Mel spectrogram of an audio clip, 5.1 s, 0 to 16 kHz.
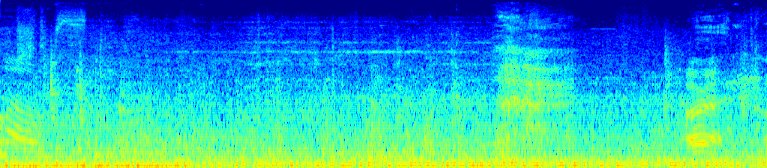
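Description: Train rumbling in the Red Dead Redemption 2 game, a steady low rolling roar throughout with brief squealing tones near the start and end, while people talk over it.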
